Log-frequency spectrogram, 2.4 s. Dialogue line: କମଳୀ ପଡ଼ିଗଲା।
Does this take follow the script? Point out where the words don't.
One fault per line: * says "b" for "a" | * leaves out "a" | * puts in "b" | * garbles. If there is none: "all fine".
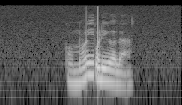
all fine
